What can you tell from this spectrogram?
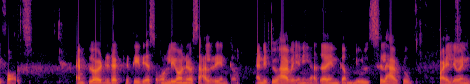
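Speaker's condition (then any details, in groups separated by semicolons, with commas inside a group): No condition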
